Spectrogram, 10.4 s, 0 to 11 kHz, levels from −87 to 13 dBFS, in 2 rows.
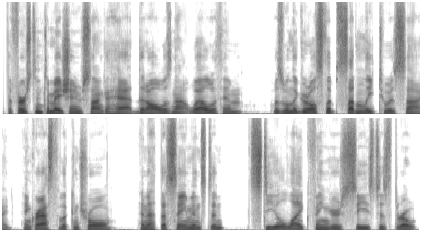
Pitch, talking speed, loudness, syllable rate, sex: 140 Hz, 205 wpm, -20 LUFS, 5.2 syllables/s, male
